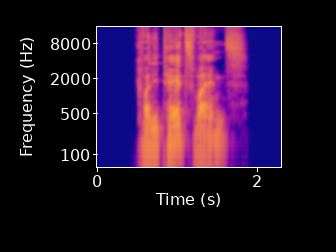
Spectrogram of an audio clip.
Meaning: genitive singular of Qualitätswein
- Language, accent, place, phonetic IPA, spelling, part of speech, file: German, Germany, Berlin, [kvaliˈtɛːt͡sˌvaɪ̯ns], Qualitätsweins, noun, De-Qualitätsweins.ogg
